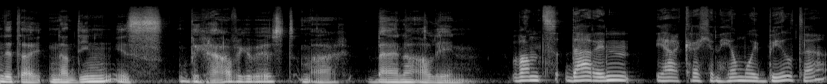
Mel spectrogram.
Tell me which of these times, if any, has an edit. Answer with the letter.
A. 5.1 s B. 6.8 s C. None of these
A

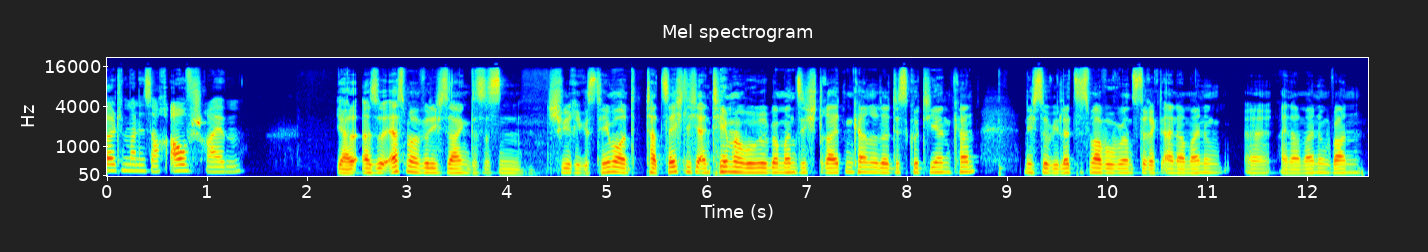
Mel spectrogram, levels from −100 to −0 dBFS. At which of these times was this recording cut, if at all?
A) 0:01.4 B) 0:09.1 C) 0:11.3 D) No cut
D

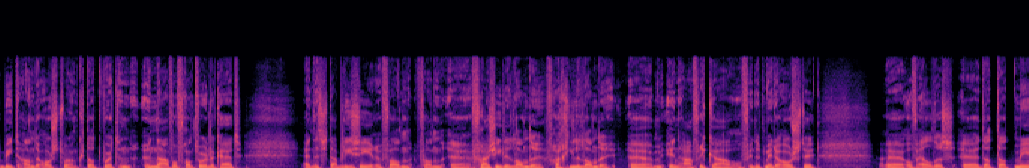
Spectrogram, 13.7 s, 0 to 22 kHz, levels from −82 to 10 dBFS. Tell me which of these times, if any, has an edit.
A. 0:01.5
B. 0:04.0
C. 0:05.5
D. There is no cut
C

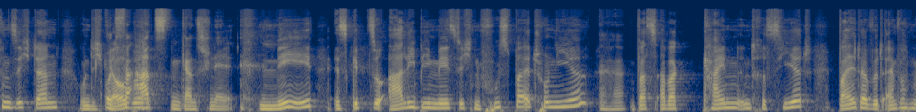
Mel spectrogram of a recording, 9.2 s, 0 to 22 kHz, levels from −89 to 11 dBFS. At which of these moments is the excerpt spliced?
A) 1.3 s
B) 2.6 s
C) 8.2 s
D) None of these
D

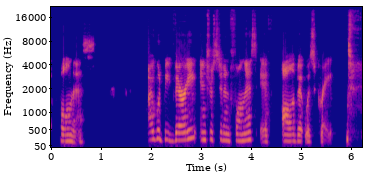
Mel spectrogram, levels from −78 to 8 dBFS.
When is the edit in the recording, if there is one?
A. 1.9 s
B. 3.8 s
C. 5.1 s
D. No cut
A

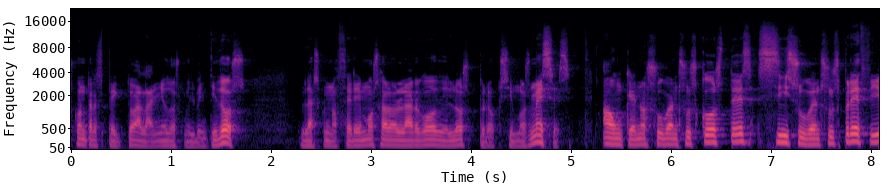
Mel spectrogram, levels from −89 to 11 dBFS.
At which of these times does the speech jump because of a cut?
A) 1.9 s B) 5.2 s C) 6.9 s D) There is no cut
B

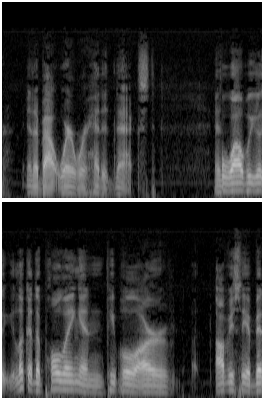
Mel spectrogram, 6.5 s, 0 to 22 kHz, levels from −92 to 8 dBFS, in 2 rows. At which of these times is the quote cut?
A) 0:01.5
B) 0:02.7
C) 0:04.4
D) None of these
B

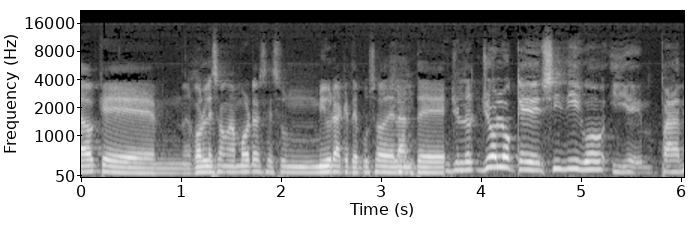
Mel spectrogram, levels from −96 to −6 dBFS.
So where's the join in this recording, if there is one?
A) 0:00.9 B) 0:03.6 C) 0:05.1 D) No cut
B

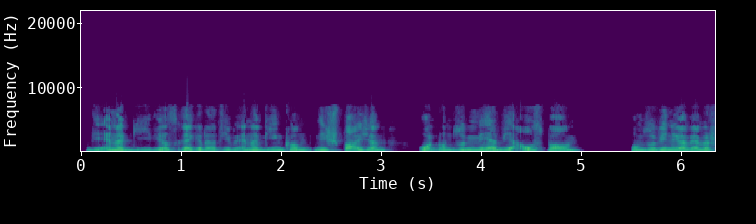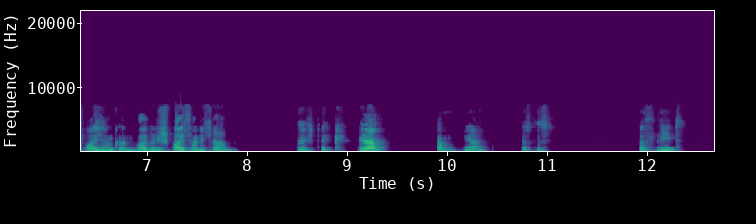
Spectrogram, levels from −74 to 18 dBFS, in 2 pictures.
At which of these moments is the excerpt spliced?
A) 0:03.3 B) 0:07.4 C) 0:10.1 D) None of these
B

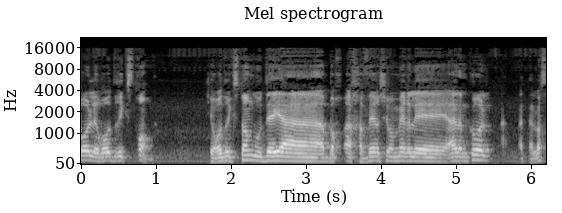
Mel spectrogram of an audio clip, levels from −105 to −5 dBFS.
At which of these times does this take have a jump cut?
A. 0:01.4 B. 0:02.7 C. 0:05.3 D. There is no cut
D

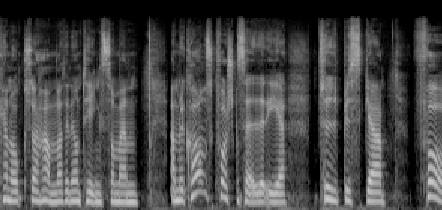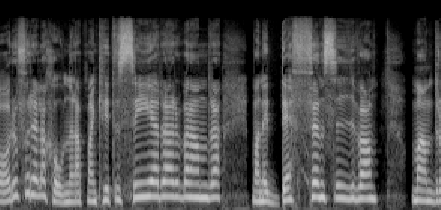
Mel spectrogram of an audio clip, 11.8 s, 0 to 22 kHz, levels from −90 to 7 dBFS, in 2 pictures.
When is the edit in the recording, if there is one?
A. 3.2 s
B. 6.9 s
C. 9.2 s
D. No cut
A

